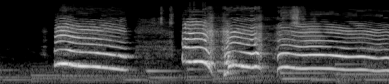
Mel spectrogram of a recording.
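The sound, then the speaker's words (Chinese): A girl wails and cries loudly after being beaten by her mother, in three long, high-pitched bursts, each held strained and tonal with a slightly wavering, falling pitch, with short breaks between them and no speech. “终于有一天，他的妈妈感到忍无可忍，于是打了他一顿，他就 打了他一顿， 嚎啕大哭起来：“妈妈，妈妈！”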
